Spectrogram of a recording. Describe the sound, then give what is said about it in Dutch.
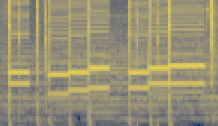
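Telephone keypad tones as a number is dialed: a quick series of clean dual-tone beeps, some running together and others separated by short gaps, with a few brief clicks between them. “Ik ga haar bellen.”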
